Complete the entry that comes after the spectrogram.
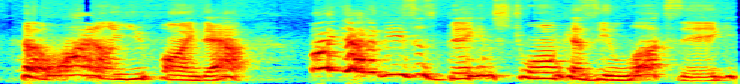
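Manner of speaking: giggly teasing voice. Reading a story aloud, voicing a character poking another: strange giggly voice. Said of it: "in this strange giggly voice".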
